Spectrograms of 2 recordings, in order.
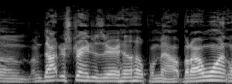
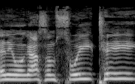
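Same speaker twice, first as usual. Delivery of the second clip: fake Southern drawl, pitched up; 7 semitones higher than usual. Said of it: "my Southernness took over my voice".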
